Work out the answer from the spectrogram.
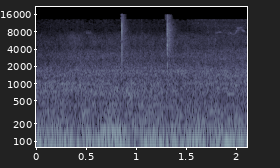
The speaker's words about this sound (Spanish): Los carros me pasan aquí por un ladito.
